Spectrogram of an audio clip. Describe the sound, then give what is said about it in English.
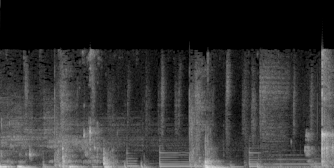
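Swallowing and sloshing of water as someone drinks from a container, several gulps in quick succession with faint liquid movement between them and no talking. “I was just having my water there.”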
